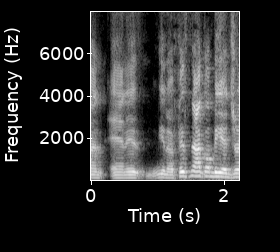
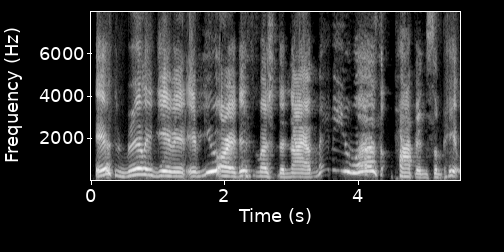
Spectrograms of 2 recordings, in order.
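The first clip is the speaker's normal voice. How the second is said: laughing disbelief; 5 semitones higher than usual. Real, not acted.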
